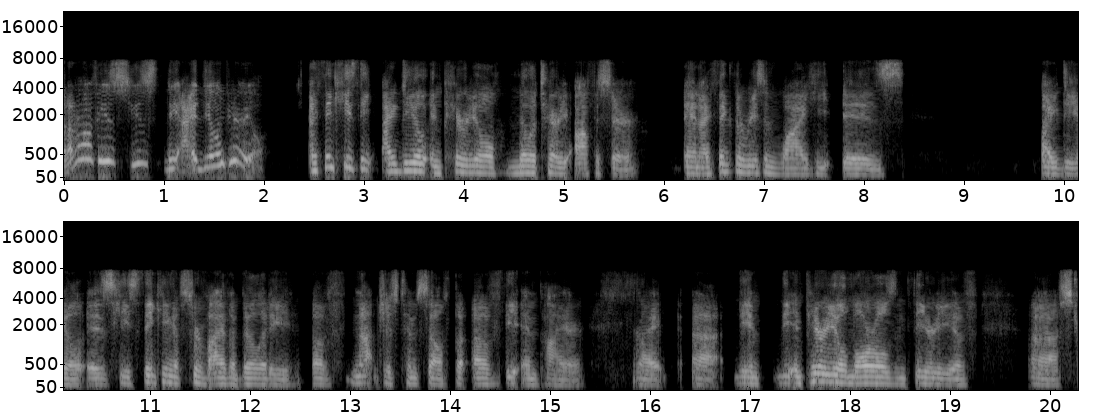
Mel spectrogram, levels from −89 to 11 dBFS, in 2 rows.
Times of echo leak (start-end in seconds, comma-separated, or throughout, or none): none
